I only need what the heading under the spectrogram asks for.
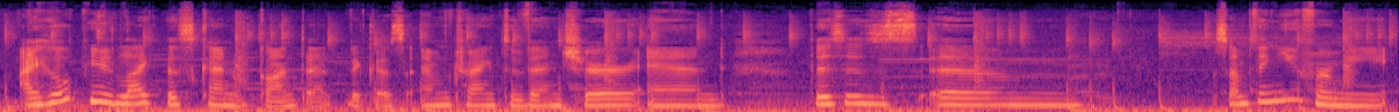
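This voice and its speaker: Mellow Filipino woman, dictaphone-recorded podcast. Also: medium pitch. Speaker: podcast and vlog host. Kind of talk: casual solo podcast Q&A. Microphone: handheld voice recorder, dictaphone. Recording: voice recorder with music behind. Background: music.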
